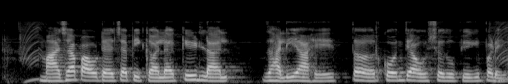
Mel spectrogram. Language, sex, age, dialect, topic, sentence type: Marathi, female, 31-35, Standard Marathi, agriculture, question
